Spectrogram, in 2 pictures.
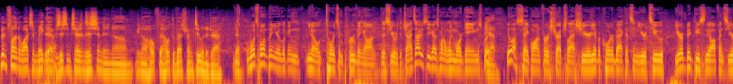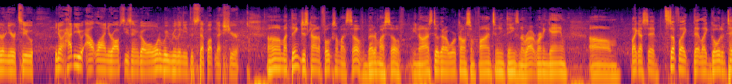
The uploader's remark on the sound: Wild Interviews From Miami. Back on radio row.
